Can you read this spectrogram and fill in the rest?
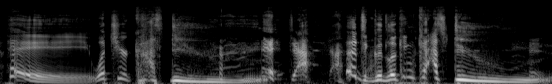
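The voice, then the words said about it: Put-on accent. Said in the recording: “Now you're adding accents.”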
